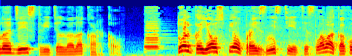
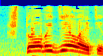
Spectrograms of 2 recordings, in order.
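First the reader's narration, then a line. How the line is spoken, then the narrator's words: Struggling shout. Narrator (Russian): закричал я, делая неуклюжие попытки освободиться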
